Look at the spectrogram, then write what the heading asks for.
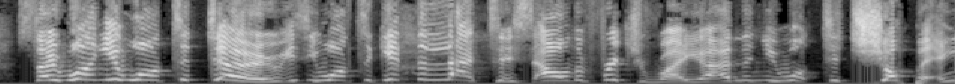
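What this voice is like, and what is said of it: Put-on British-style accent. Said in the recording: “your weird British cousin has decided to take over ... I make up every accent I can”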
